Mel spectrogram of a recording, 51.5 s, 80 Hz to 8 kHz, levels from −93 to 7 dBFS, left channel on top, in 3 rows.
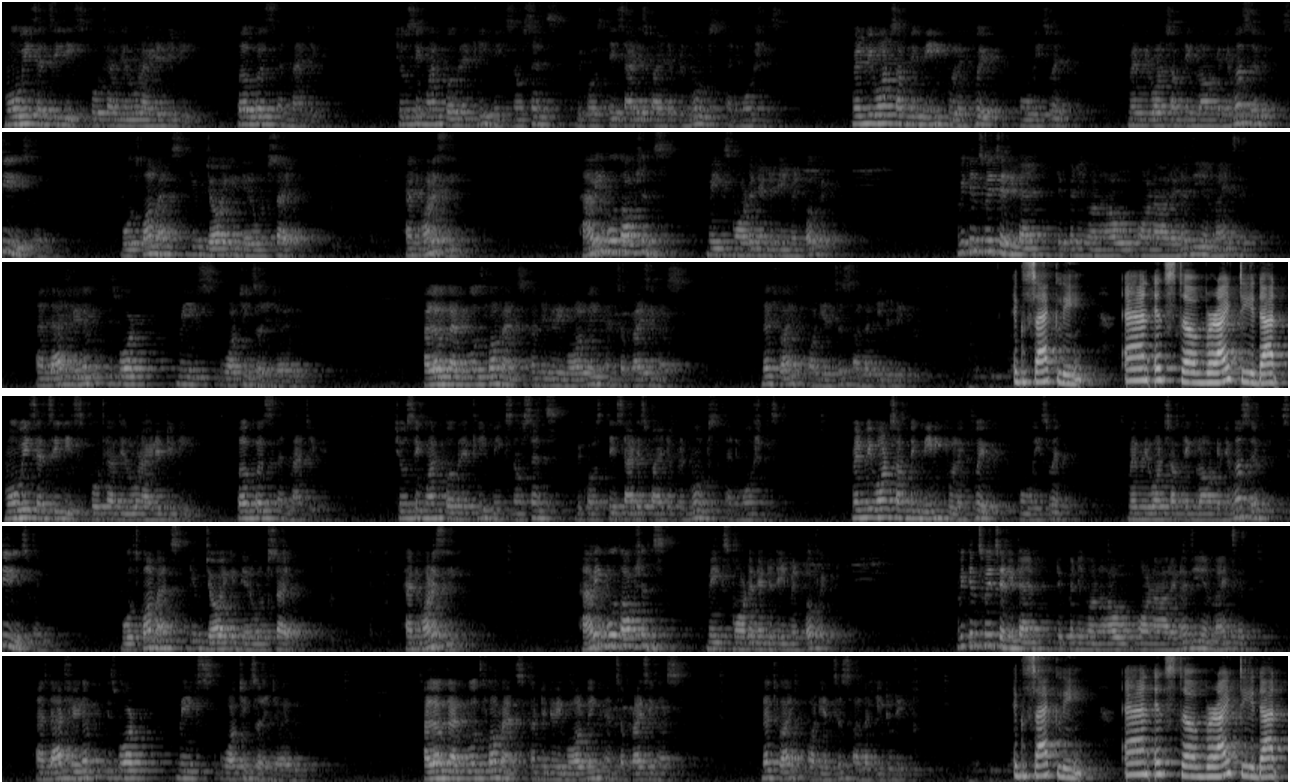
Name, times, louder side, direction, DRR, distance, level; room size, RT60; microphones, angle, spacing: voice 1, 0.0-2.5 3.1-4.2 5.2-10.3 11.3-13.2 13.6-14.2 15.0-17.7 18.7-21.1 22.5-23.2 24.9-26.0 26.6-28.2 28.7-28.8 29.9-33.8 34.8-36.2 36.7-38.3 40.0-43.4 44.5-46.4, right 2 dB, 60° right, 4 dB, 5.9 m, -48 dB
voice 2, 47.8-48.8 49.3-51.4, left 4 dB, 25° left, 14 dB, 0.7 m, -31 dB
23.0 x 20.0 x 5.8 m, 1.0 s
head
